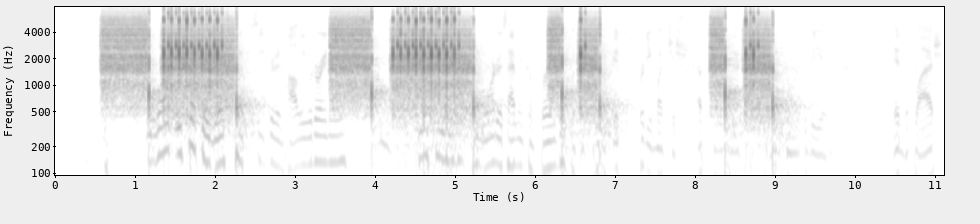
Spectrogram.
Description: Pulse dialling, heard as a rotary dial, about 10 pulses a second, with speech in English. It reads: 8 9 1 2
